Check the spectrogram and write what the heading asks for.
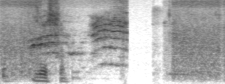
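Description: A man's voice saying a single word over a video call. About a second in there is a short high-pitched sound, and then the call audio cuts out completely for a moment and comes back as a steady hiss.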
